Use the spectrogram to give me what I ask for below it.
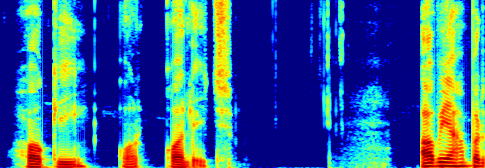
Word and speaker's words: हॉकी: ऐसे ही आप हॉकी शब्द में देख सकते हैं, हा के ऊपर जो चिन्ह लगा है, यह चिन्ह अन्य विशेष ध्वनि वाला चिन्ह है, इसका उच्चारण हम विशेष ध्वनि के रूप में करेंगे, जिस प्रकार से हॉकी।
